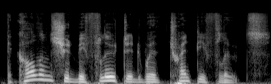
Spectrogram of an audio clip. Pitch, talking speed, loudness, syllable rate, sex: 135 Hz, 175 wpm, -17 LUFS, 4.7 syllables/s, male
